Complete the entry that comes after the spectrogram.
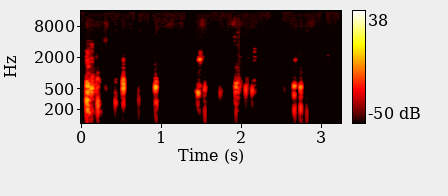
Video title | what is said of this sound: Sumi-e Bamboo (9/15/23 livestream recording) | Oh, you can hear that. There's a ceramic ball.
